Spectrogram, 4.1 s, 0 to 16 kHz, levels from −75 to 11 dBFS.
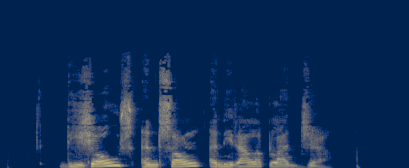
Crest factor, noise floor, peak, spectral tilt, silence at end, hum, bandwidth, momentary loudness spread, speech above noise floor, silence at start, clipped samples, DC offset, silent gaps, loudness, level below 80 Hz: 18 dB; -69 dBFS; -2 dBFS; -4 dB/octave; 0.85 s; none; 11 kHz; 14 LU; 51 dB; 0.6 s; under 0.1%; under 0.1%; none; -19 LUFS; -74 dBFS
